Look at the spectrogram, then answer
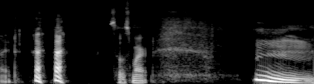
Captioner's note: chuckles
